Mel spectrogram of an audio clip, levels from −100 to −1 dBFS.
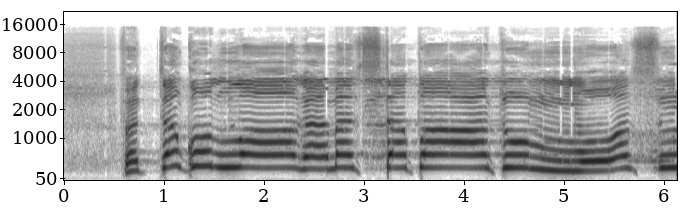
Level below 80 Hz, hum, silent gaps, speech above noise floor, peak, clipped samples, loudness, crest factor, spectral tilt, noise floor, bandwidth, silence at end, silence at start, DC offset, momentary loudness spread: -74 dBFS; none; none; 26 dB; -8 dBFS; under 0.1%; -21 LUFS; 14 dB; -2 dB/octave; -47 dBFS; 15.5 kHz; 0 s; 0.6 s; under 0.1%; 6 LU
